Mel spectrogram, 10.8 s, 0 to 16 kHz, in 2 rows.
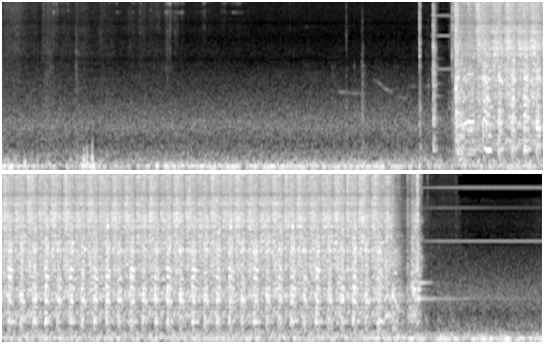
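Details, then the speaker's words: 2000 Volvo V70 2.4 petrol, all spark plugs fitted: steady whirring crank, about four even beats a second for five seconds without starting; every cylinder pushes back equally, healthy compression. "you could hear that the the cranking noise was even it was an even did it wasn't doing like a didn't do"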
